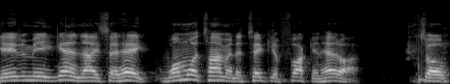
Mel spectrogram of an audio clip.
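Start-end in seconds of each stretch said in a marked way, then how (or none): none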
